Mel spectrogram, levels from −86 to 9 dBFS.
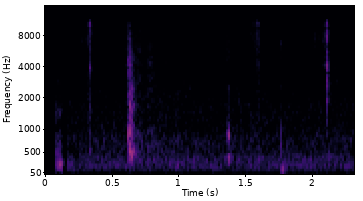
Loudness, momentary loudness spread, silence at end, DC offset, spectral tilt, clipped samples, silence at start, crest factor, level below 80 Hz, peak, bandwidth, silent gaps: -57 LUFS; 15 LU; 0 s; under 0.1%; -3 dB/octave; under 0.1%; 0.05 s; 28 dB; under -90 dBFS; -30 dBFS; 11.5 kHz; none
